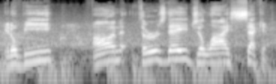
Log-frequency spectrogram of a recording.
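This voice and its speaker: A man's voice: high voice, takes it slowly, noisy background. A man hosting a gaming video in casual commentary, talking straight to his viewers, still getting his voice back after being sick. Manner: excitable, talks straight to viewers. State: recovering from losing his voice.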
